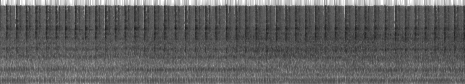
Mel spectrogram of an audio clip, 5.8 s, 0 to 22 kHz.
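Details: Honda CBR1000F SC21 at idle: fast, even metallic rattle about four per second from the top end; owner suspects a faulty cam chain tensioner, says timing chain is fine; source not yet pinned down.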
